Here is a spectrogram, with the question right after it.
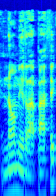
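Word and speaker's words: Noomi Rapace: Igbar, que está casado con María, nombre muy normal, que son los padres del niño oveja, interpretada por no, no, vamos a intentar decirlo simplemente como se escribe Nomi Rapace,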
